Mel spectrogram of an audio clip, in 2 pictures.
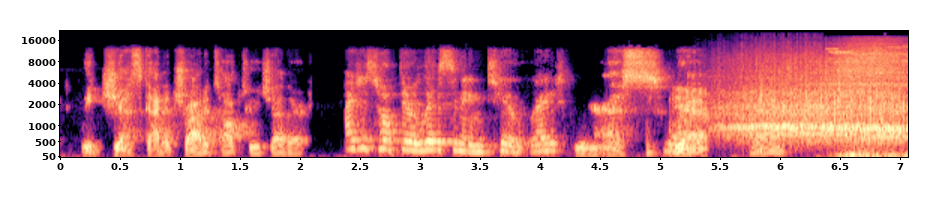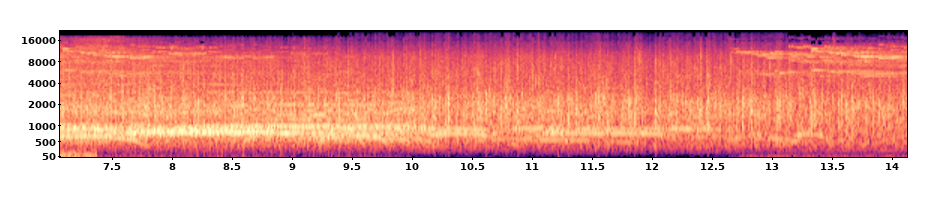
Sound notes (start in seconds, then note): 5.8 audience clapping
